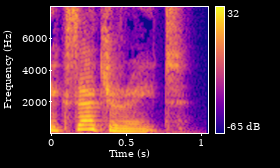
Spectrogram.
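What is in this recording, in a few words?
"exaggerate", British English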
